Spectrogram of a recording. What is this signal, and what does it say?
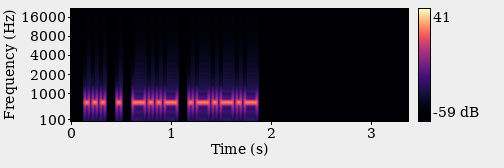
Morse code, heard as a keyed tone, about 30 wpm, 700 Hz. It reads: SEX.
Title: Sentences from Top 1600 Words 30wpm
